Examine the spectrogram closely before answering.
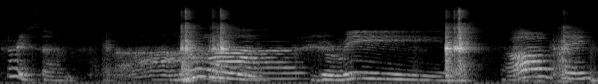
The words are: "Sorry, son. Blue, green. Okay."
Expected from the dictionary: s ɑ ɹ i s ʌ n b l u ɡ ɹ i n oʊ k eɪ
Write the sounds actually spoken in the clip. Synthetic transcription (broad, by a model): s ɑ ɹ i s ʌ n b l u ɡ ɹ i oʊ k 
